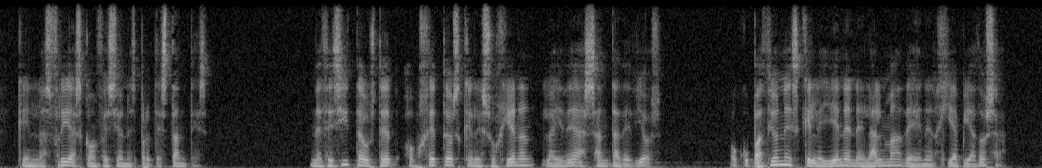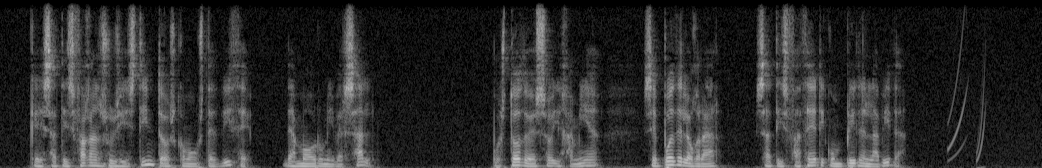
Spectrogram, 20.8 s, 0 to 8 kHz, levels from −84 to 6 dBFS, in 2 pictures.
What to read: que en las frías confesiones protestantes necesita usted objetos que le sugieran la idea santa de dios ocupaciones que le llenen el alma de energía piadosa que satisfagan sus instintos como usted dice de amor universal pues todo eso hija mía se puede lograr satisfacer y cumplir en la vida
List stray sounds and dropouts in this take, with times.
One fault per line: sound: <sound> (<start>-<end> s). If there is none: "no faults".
sound: chirp (19.9-20.3 s)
